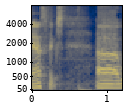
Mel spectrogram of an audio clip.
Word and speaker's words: Asphyx: He did the music for the Asphyx. Is that how you pronounce mm-hmm. that one? Yeah, the Asphyx, which is a fun little flick.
